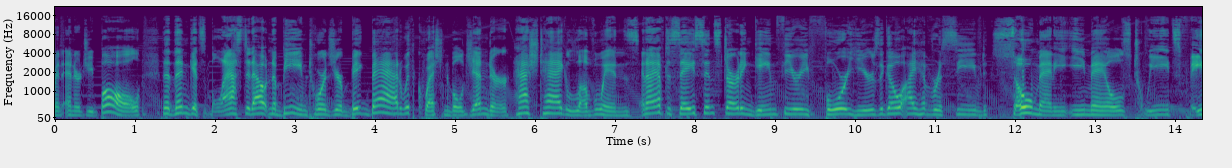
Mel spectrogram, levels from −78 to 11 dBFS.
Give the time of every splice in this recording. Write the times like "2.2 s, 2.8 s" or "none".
5.1 s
